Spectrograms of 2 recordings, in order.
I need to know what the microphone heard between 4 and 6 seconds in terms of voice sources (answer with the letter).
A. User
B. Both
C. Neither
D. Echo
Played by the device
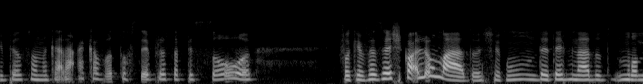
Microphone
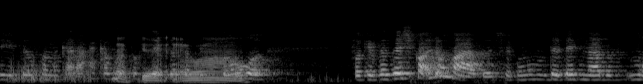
D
